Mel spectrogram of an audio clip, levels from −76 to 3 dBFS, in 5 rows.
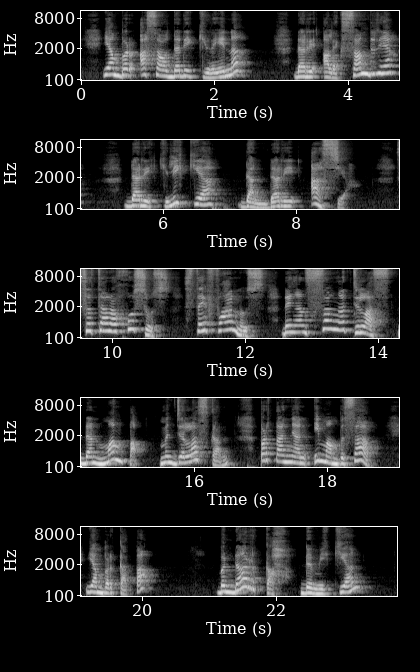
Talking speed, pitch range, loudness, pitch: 70 wpm, 205-330 Hz, -17 LUFS, 255 Hz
